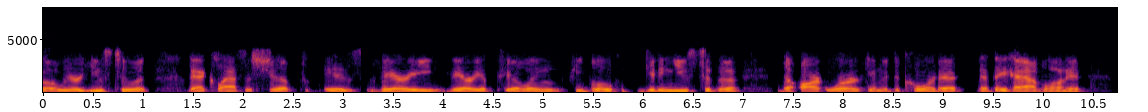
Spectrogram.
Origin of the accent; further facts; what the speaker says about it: West Coast, United States; now in Ohio, United States; I'm originally from the West Coast, but I live in Ohio, and I have family that we cruise with that lives in Florida.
